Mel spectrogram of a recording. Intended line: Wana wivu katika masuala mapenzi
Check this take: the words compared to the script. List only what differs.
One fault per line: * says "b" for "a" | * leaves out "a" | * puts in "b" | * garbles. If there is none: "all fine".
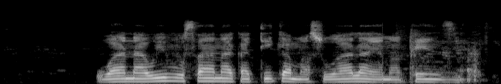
* puts in "sana"
* puts in "ya"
